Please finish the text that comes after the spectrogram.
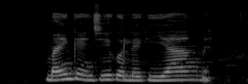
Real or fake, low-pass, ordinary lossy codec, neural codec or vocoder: real; none; none; none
